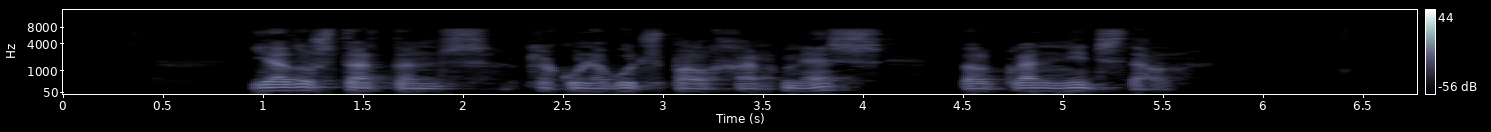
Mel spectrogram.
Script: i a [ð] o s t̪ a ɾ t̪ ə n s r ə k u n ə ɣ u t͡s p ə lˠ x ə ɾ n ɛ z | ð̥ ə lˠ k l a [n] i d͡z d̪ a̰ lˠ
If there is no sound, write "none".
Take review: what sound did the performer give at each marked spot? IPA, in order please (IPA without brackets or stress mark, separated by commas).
ð, nː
